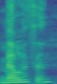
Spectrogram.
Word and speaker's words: Melicin: like melanin medicine. Okay, come on. There That's you the go. name of the book, Melicin. Ooh. Can you pronounce it? Melicin?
